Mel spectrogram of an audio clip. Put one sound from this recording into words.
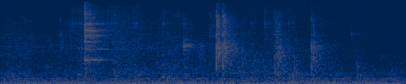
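Brass instruments play short, soft notes in a large echoing hall.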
